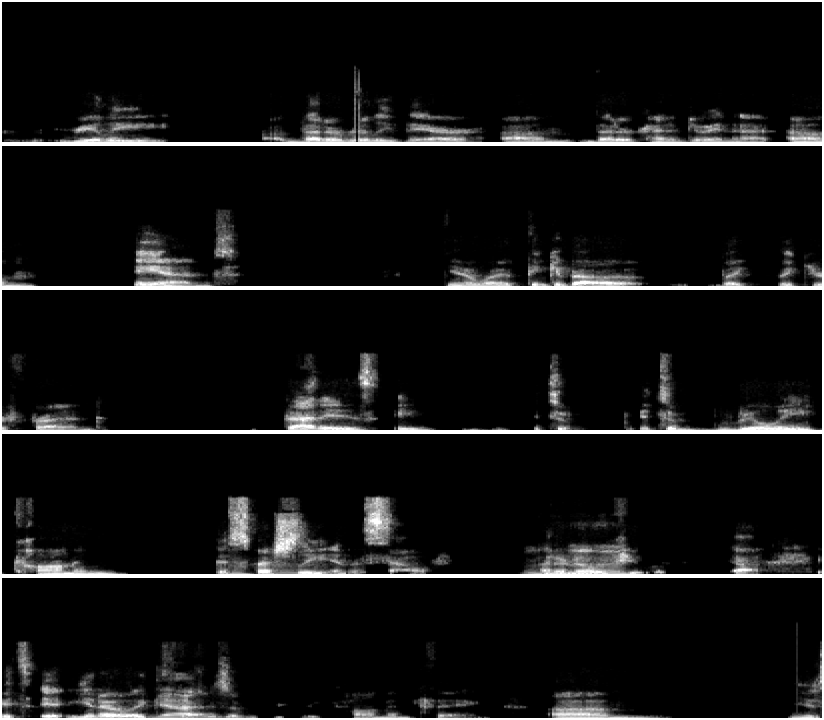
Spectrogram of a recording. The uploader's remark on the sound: This podcast was recorded via Zoom.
